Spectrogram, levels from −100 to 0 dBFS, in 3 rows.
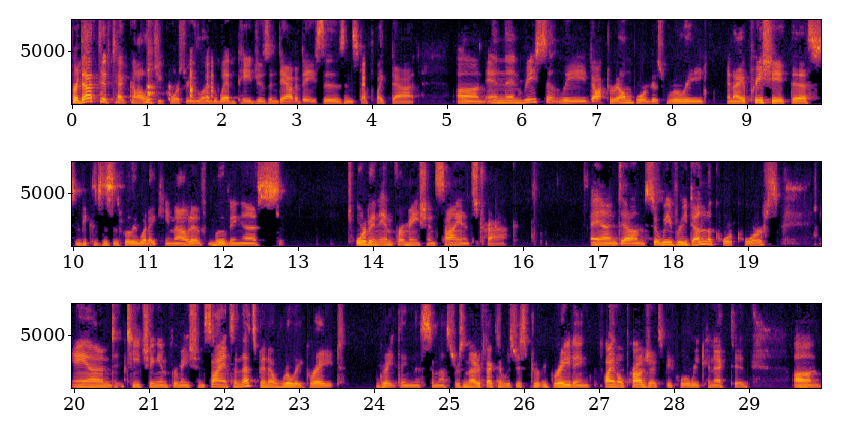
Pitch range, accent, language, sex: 160-195 Hz, American, English, female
